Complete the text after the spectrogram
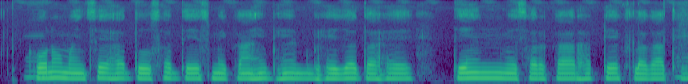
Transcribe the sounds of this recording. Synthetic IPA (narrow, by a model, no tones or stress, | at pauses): koːnoməɪnseɦəɾd̪uːsəɾd̪eːʃmẽkaːɦĩbʱebʱeːd͡ʒt̪ɦɛ | t̪eːnmẽsəɾkaːɾɦəʈeːksləɡaːt̪ɦɛː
